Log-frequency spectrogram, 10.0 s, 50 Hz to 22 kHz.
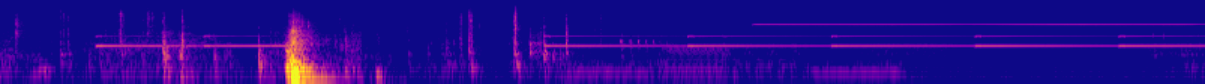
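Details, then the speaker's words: Lexus SC430 after ABS module replacement and battery reconnect: after clunks, a steady high screeching tone comes on and holds, new after the repair; origin unknown. "Did not hear that noise before. Well, it's making a screeching sound."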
